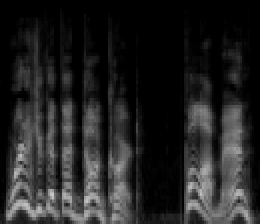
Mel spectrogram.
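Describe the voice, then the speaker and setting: A man performing a frantic storybook stranger, a desperate and fiercely protective man. He blusters and shouts in exclamations, high in pitch and leaping about, with a dry, close sound. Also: very animated, fairly quick, no echo. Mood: threatening.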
